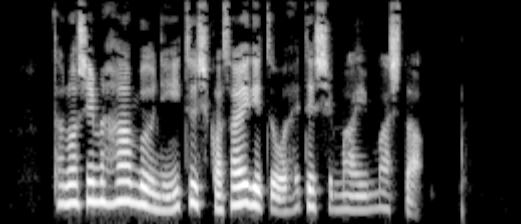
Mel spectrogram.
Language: Japanese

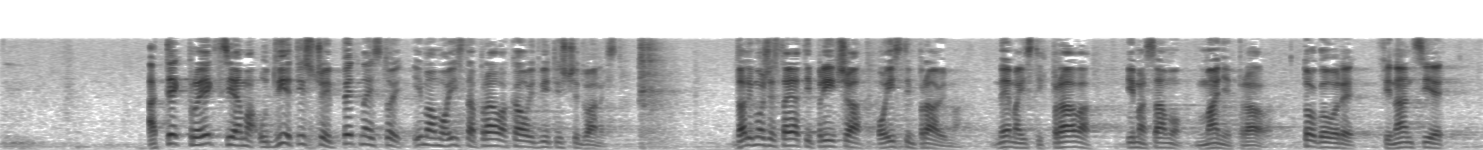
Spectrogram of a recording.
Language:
Croatian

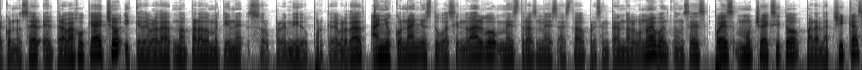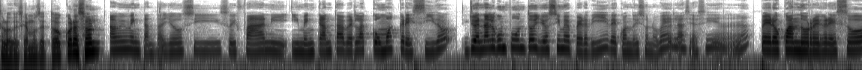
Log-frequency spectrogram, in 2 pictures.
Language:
Spanish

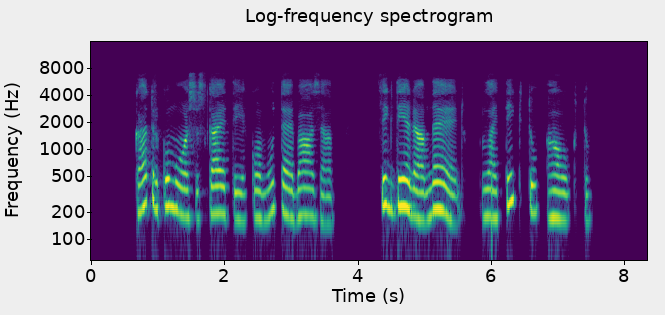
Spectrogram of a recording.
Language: Latvian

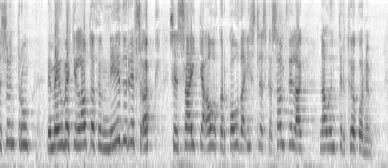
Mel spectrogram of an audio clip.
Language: Icelandic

